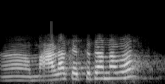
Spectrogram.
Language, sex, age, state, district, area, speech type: Odia, female, 45-60, Odisha, Khordha, rural, conversation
